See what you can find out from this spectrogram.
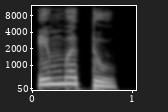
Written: ಎಂಭತ್ತು

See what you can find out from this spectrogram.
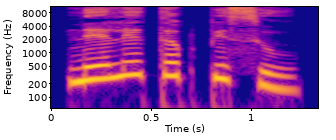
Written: ನೆಲೆದಪ್ಪಿಸು

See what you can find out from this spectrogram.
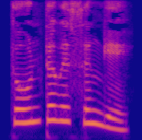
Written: ತೋಂಟವೆಸಂಗೆಯ್

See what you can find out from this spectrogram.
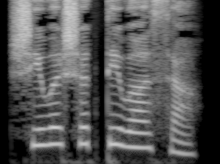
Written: ಶಿವಶಕ್ತಿವಾಸ

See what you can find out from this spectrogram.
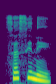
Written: ಶಾಸನ

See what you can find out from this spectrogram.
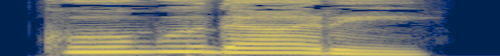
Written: ಕೂಗುದಾರಿ

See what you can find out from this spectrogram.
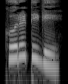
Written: ಕೊರಟಿಗೆ

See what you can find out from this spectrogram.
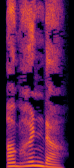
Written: ಅಬಂಡು

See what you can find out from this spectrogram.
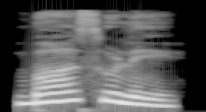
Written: ಬಿಸಿಲ್

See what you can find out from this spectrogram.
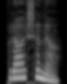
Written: ಪ್ರಶ್ನೆ

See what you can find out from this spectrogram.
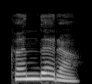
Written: ಕುಂದ್ರಿ

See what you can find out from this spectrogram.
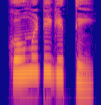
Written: ಕೋಮಟಿಗಿತ್ತಿ

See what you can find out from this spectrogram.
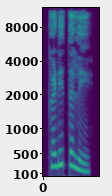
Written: ಕಡಿತಲೆ

